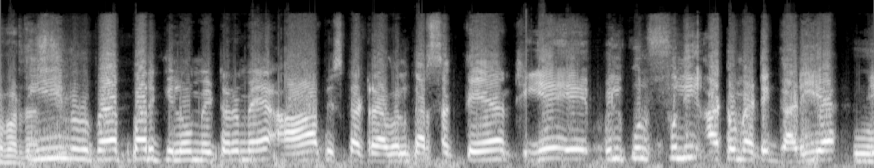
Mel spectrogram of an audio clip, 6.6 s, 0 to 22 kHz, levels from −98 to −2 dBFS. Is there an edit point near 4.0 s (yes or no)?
yes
